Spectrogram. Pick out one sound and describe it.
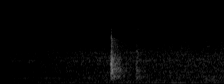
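A china cup clinks onto a saucer.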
